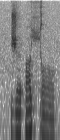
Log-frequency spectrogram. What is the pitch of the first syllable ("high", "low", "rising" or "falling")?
low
